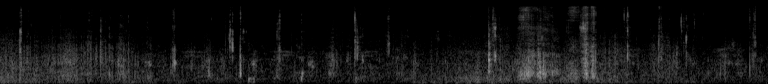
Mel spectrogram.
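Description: Close-up eating sounds of people eating pakhala rice with drumstick curry and fried greens by hand: chewing and biting with scattered small crunches and clicks, a little busier about five seconds in.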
